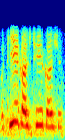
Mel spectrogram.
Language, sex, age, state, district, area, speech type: Kashmiri, female, 45-60, Jammu and Kashmir, Bandipora, urban, conversation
